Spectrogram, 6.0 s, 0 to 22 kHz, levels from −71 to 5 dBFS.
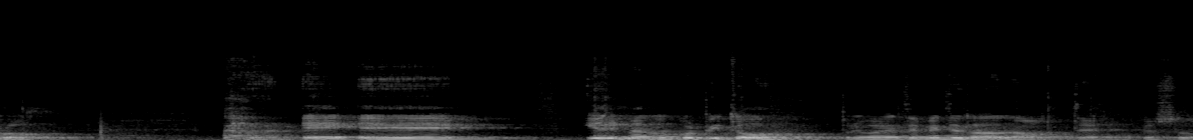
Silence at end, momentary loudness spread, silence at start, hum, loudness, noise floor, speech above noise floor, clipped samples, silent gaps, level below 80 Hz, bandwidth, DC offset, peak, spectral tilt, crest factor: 0 s; 16 LU; 0 s; none; -28 LUFS; -54 dBFS; 26 dB; under 0.1%; none; -64 dBFS; 13.5 kHz; under 0.1%; -14 dBFS; -7 dB/octave; 16 dB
